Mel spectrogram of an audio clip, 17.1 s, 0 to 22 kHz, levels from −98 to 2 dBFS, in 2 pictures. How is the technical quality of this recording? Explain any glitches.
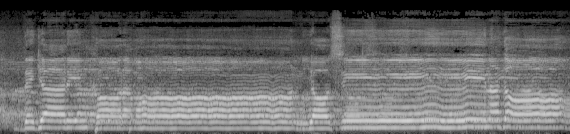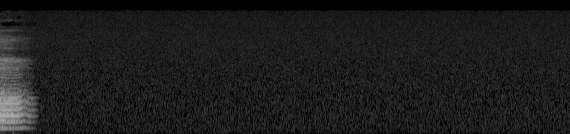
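No technical faults are audible.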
